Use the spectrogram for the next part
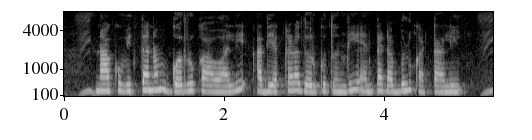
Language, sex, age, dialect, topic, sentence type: Telugu, female, 18-24, Central/Coastal, agriculture, question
